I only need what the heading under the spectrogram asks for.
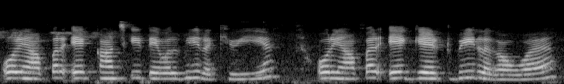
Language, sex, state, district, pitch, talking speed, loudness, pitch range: Hindi, female, Uttar Pradesh, Saharanpur, 280 Hz, 210 wpm, -17 LUFS, 260-295 Hz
